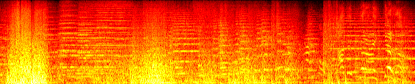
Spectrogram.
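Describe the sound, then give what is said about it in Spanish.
Artillery fire as a radio drama sound effect in a Napoleonic-era battle scene: a heavy booming blast at the start, then continuous rumbling bombardment with voices over it. “¡Atención nuestra artillería! ¡En orden de combate! ¡En posición! ¡Fuego!”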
